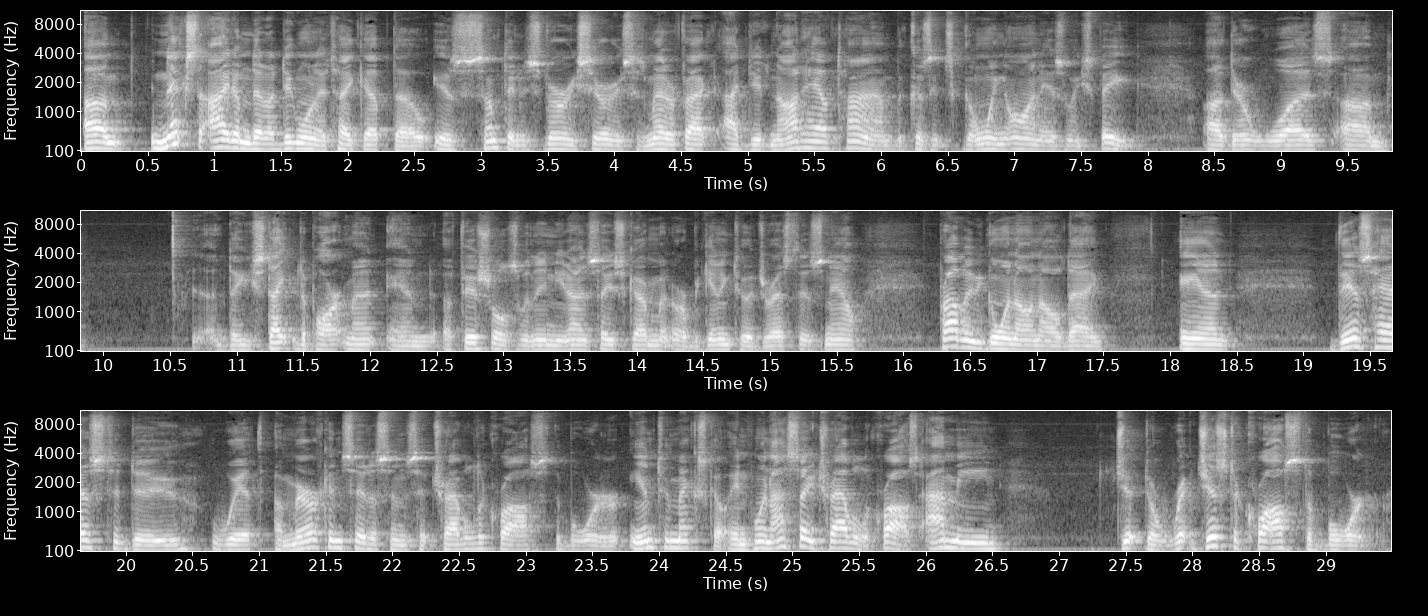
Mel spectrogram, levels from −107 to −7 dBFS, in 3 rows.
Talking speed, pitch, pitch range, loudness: 175 wpm, 120 Hz, 115-140 Hz, -14 LUFS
